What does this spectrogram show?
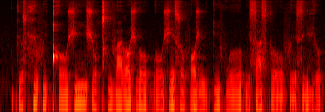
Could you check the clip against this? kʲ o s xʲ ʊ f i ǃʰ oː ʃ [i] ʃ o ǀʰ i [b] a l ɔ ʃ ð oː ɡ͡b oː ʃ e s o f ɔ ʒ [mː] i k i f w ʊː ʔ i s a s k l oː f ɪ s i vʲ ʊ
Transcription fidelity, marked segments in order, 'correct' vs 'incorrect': incorrect, incorrect, incorrect

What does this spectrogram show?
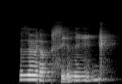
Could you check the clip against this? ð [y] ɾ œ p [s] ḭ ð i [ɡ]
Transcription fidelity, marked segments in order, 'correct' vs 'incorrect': incorrect, correct, correct

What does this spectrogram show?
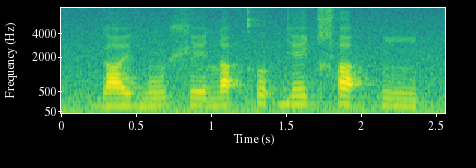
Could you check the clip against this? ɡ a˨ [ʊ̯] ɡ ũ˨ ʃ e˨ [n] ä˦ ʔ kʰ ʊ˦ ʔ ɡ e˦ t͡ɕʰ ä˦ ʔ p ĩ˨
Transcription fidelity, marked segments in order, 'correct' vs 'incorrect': incorrect, correct

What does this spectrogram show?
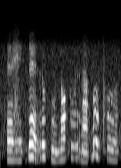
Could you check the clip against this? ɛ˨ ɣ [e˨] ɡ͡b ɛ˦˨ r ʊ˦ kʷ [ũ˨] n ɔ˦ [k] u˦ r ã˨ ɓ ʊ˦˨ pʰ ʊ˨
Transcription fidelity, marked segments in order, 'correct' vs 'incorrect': correct, correct, correct

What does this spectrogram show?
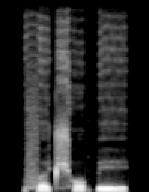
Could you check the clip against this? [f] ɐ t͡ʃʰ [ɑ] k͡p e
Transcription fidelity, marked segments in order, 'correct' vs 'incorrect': correct, incorrect

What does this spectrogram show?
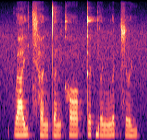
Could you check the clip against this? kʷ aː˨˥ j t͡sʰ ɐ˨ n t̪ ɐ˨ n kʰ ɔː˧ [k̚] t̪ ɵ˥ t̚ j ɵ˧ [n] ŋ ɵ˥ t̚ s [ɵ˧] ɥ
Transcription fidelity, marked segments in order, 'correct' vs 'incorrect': correct, correct, correct

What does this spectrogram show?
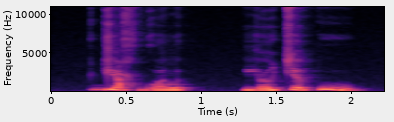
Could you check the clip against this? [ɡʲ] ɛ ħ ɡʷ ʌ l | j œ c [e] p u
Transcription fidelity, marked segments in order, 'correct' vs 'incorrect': correct, incorrect

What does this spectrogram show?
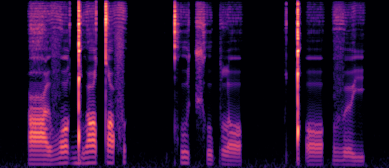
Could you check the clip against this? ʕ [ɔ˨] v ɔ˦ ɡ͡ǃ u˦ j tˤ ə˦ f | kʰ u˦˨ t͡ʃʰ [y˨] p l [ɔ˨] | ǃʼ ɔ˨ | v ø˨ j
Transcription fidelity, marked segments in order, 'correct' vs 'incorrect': incorrect, incorrect, correct

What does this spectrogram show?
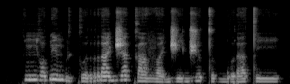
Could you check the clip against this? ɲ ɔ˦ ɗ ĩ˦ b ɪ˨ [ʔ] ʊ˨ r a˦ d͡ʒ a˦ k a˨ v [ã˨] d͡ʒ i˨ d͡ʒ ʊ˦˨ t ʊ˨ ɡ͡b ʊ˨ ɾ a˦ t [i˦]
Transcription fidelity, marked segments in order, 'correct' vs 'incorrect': incorrect, incorrect, correct

